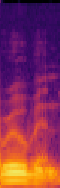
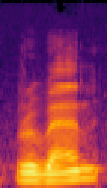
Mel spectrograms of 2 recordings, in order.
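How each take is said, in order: First: The name is pronounced with an English accent. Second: The name is pronounced with a Spanish accent. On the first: "the English version" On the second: "the Spanish version"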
